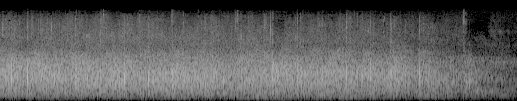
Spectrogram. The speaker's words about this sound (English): Can you just give them a round of applause of thanks for that?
